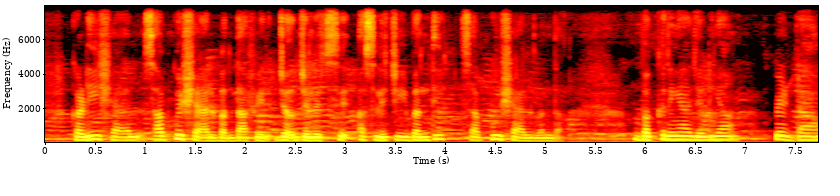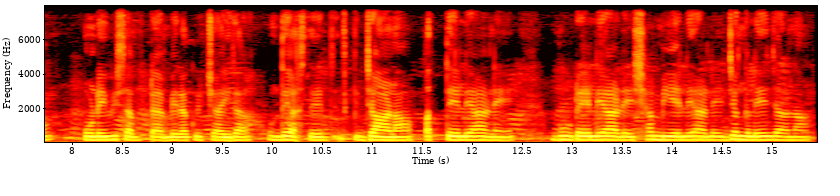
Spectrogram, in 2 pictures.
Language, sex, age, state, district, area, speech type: Dogri, female, 30-45, Jammu and Kashmir, Samba, rural, spontaneous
